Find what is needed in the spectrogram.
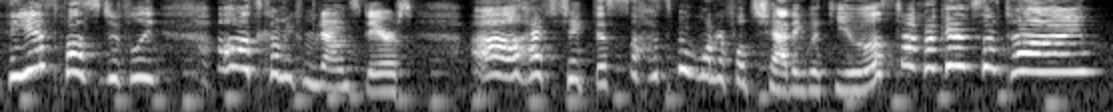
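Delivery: high, rushed, overly cheery voice; evasive Lindsay. Acted. Coworker making excuses to take a call, high and falsely cheery. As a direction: giggle and hurry off in a high voice.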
